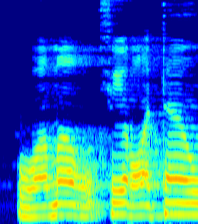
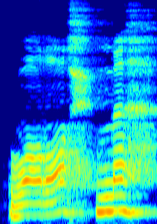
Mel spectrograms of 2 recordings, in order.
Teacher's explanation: যখনই গোলতা এটার মধ্যে আমরা ওয়াকফ করব তখন সেটা আর গোলতা থাকবে না, বরং হা হয়ে যাবে। · Shown in: second take · আর ওয়াকফ না করে মিলিয়ে পড়লে তখন অবশ্যই আমাদের তা হিসেবে পড়তে হবে।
